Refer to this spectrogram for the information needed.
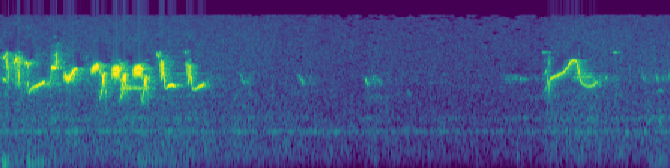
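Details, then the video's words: American goldfinch singing near window boxes where the birds eat cosmos seeds. A quick, high, warbled twittering phrase lasts about a second and a half, then a gap, then a short rising note group. "Chardonneret, chant / Goldfinch, song"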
